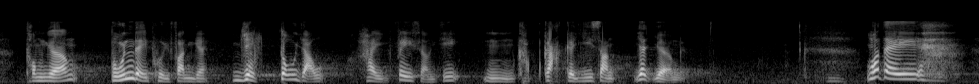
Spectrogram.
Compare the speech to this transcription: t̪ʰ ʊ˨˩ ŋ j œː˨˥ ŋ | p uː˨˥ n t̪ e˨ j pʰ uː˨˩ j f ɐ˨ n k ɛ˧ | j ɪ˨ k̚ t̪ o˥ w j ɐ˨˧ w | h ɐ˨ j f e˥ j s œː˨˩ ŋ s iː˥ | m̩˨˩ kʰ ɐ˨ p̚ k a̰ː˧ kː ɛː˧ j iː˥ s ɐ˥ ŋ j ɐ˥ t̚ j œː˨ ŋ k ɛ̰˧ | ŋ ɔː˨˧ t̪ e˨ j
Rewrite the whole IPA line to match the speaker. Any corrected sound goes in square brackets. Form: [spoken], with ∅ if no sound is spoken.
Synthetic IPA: t̪ʰ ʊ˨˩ ŋ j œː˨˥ ŋ | p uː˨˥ n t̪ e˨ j pʰ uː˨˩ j f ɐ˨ n k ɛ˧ | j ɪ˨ k̚ t̪ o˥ w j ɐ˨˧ w | h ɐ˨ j f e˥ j s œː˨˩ ŋ [t͡s] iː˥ | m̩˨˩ kʰ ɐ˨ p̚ k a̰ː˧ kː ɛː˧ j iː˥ s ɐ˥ ŋ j ɐ˥ t̚ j œː˨ ŋ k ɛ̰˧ | ŋ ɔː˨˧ t̪ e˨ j

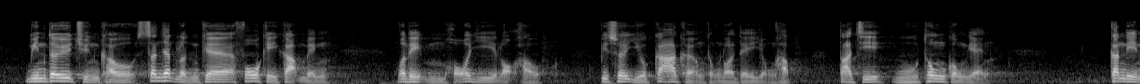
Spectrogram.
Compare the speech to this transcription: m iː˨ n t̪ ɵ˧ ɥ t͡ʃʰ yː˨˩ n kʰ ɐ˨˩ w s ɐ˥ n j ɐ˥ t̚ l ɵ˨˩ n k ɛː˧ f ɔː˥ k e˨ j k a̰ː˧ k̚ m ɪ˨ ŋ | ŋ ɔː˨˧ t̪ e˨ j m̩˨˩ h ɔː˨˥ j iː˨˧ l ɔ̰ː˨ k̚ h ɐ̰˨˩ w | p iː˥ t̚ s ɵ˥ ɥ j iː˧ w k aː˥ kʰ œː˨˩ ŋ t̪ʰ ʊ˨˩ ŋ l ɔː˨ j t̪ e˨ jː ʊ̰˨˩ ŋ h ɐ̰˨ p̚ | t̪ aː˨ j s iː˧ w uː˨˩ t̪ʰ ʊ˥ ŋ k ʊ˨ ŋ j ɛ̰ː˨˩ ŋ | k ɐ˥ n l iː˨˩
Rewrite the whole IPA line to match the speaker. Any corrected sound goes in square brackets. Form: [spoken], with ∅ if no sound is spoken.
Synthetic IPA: m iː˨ n t̪ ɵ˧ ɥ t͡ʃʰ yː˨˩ n kʰ ɐ˨˩ w s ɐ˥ n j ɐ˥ t̚ l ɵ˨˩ n k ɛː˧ f ɔː˥ k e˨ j k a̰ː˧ k̚ m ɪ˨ ŋ | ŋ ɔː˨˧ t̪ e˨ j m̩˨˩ h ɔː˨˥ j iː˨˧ l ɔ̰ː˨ k̚ h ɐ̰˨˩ w | p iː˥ t̚ s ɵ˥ ɥ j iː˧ w k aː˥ kʰ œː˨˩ ŋ t̪ʰ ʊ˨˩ ŋ l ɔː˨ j t̪ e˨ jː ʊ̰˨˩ ŋ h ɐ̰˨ p̚ | t̪ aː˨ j [t͡s] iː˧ w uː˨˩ t̪ʰ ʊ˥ ŋ k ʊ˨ ŋ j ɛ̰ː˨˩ ŋ | k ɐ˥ n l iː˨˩

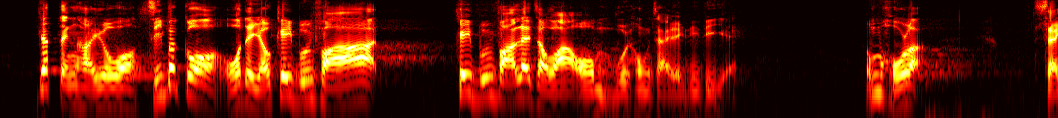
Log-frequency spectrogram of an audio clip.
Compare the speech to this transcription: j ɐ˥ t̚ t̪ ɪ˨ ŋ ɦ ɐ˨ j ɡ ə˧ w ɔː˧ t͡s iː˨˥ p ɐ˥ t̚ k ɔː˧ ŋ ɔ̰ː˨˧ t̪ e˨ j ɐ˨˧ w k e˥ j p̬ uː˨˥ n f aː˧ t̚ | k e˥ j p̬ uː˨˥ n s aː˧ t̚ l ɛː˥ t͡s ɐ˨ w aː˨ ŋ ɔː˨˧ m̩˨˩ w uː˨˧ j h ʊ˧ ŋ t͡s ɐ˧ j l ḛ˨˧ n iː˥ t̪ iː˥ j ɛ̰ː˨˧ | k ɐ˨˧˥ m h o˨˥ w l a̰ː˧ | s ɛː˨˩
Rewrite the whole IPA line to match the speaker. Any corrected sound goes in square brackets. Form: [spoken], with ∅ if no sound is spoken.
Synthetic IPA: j ɐ˥ t̚ t̪ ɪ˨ ŋ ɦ ɐ˨ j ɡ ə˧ w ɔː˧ t͡s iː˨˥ p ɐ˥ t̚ k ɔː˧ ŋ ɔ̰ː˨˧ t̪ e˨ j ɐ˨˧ w k e˥ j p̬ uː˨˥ n f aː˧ t̚ | k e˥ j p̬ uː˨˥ n [f] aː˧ t̚ l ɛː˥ t͡s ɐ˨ w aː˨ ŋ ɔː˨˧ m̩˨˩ w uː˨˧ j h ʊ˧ ŋ t͡s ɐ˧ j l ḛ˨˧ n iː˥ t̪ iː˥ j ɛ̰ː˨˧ | k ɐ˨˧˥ m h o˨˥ w l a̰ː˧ | s ɛː˨˩

